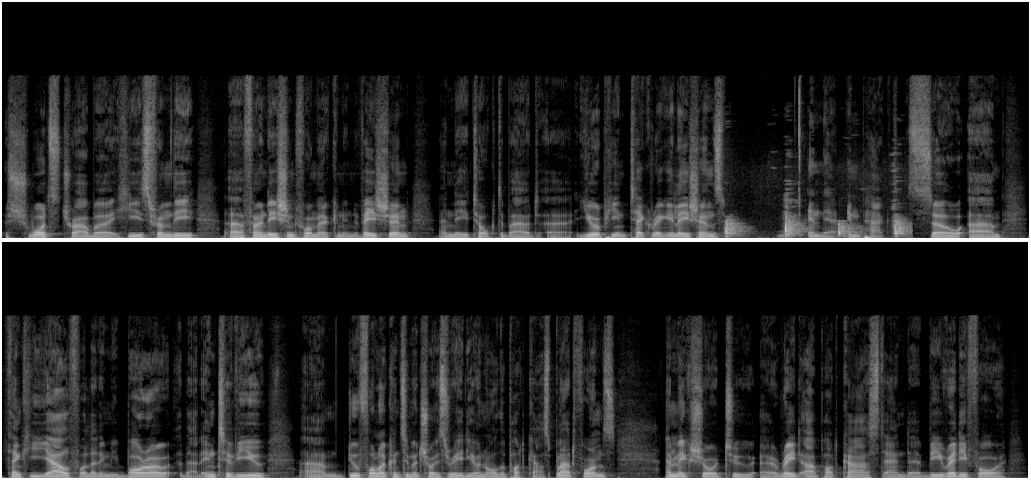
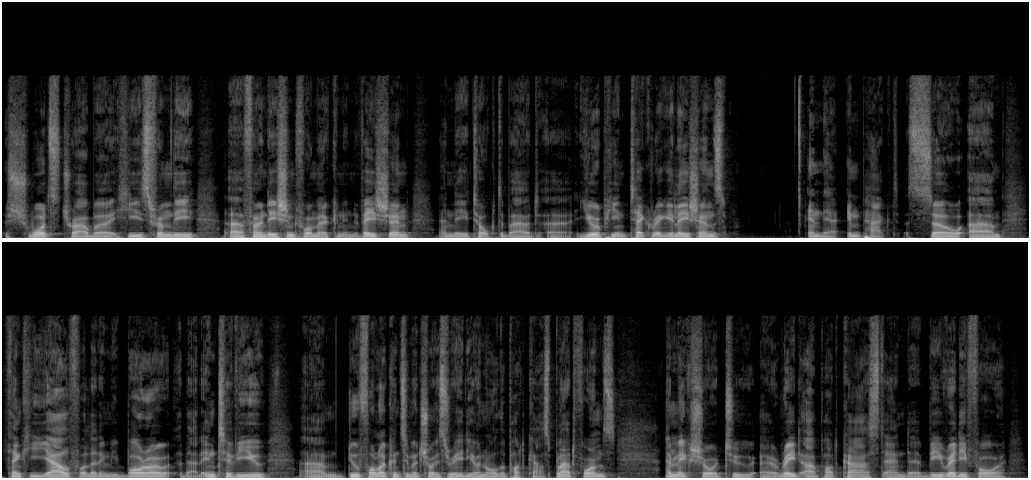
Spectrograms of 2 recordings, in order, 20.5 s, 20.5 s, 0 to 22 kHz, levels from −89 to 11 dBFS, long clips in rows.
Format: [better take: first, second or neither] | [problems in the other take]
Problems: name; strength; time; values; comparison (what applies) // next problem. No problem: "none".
second | footsteps; loud; from 7 to 9 s; peak 2 dB above the speech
